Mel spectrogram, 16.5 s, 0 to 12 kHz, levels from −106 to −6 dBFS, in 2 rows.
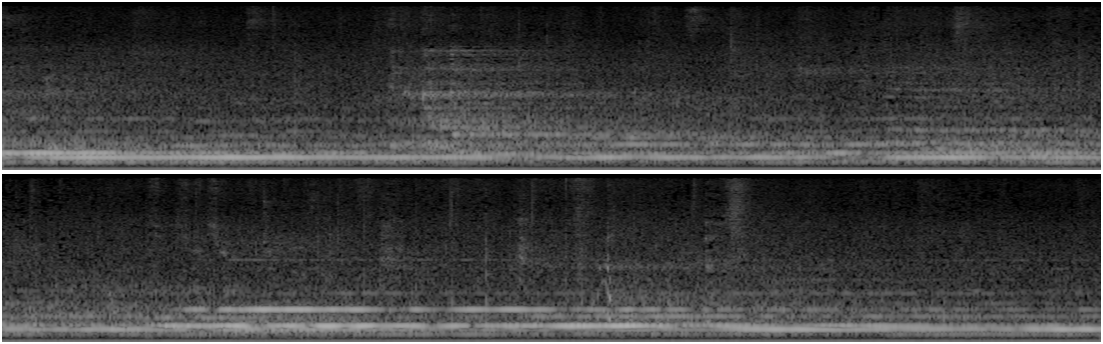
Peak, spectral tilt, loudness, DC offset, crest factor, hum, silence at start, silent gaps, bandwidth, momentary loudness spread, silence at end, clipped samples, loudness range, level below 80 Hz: -32 dBFS; -6.5 dB/octave; -48 LUFS; under 0.1%; 14 dB; none; 0 s; none; 11.5 kHz; 9 LU; 0 s; under 0.1%; 5 LU; under -90 dBFS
